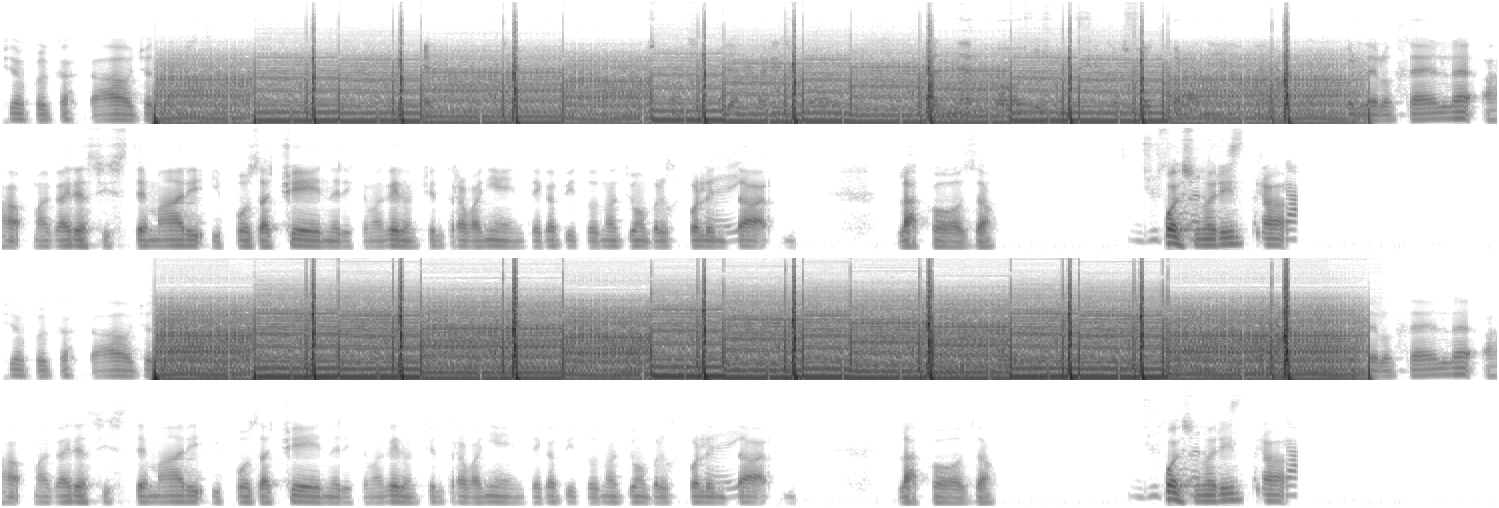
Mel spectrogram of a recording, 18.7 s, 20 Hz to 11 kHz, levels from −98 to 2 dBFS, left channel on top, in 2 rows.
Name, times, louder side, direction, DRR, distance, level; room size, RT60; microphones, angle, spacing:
voice 1, 0.0-1.2 1.6-1.7 2.6-14.1 14.6-15.5 16.6-17.4, left 3 dB, 55° left, 0.8 m, -48 dB
sound 1, 0.9-8.6, right 8 dB, 85° right, 0.3 m, -27 dB
voice 2, 13.7-14.0 16.4-16.9 17.4-17.5, left 3 dB, 80° left, 7.7 m, -58 dB
open air
head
